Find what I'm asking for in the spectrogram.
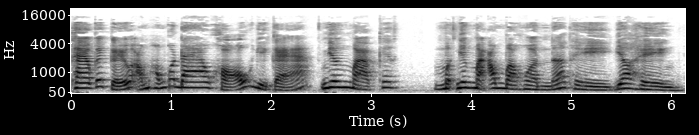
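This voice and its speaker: A woman's voice: medium pitch, expressive, measured pace, husky. A woman telling a ghost story in a chatty way, often addressing her listeners directly. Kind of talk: casual ghost-story narration.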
